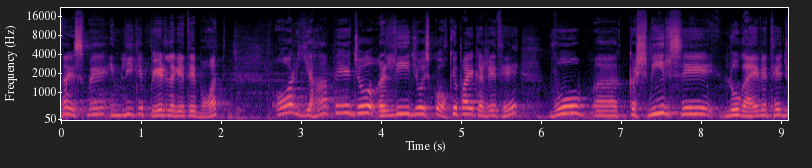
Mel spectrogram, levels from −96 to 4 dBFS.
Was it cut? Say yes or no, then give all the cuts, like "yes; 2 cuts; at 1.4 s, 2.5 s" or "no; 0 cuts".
no; 0 cuts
